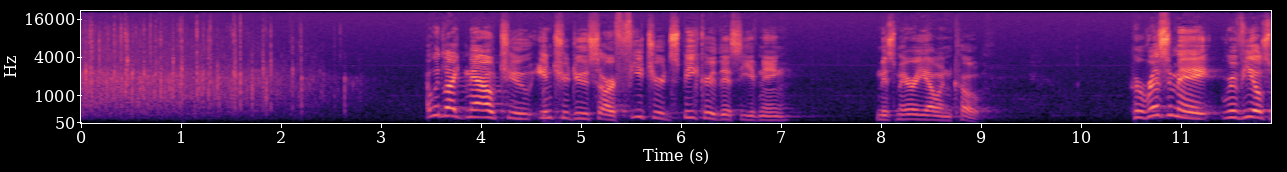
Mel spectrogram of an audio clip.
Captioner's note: applause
